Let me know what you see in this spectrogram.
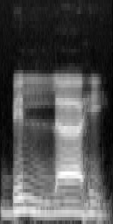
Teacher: لام جلالہ سے پہلے زیر ہے، اس کو باریک پڑھیں گے یا موٹا؟ باریک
